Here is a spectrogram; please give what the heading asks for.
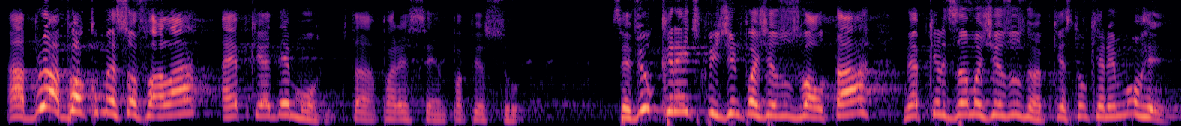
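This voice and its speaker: A Brazilian man in his forties, a pastor giving a testimony sermon, telling his story with emotion, jumping from shouts to hushed asides and jokes. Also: very high-pitched, very animated, racing, in a large hall. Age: 40s.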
